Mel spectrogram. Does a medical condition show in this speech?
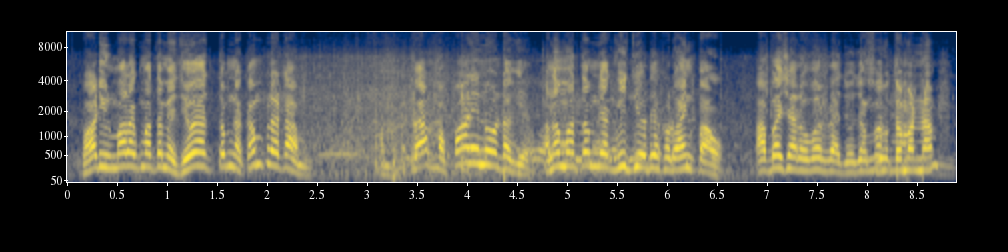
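No.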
